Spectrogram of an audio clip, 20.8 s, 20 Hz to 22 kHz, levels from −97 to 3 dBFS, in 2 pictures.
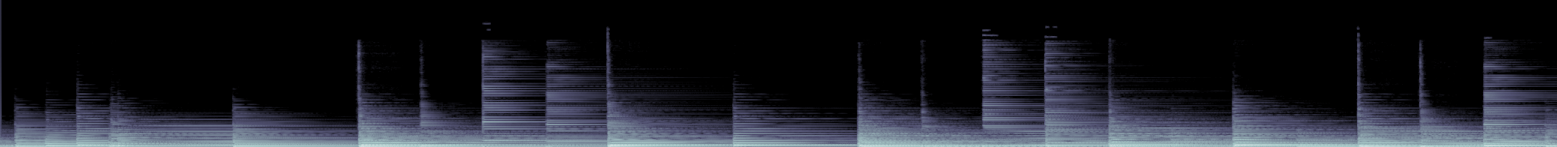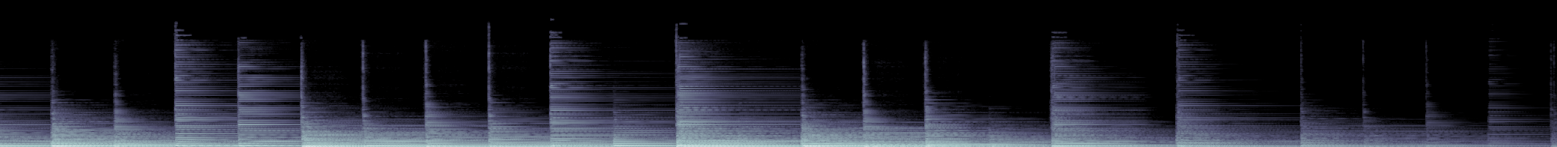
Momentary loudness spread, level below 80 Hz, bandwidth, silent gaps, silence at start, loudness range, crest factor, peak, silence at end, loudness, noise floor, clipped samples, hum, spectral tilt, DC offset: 12 LU; -42 dBFS; 14.5 kHz; none; 0 s; 5 LU; 16 dB; -2 dBFS; 0 s; -20 LUFS; -46 dBFS; under 0.1%; none; -8 dB/octave; under 0.1%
